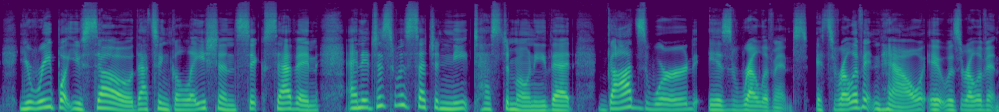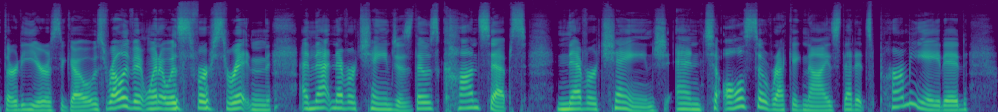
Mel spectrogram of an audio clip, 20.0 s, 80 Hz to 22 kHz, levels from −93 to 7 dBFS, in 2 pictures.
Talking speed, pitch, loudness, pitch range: 165 wpm, 195 Hz, -24 LUFS, 165-225 Hz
